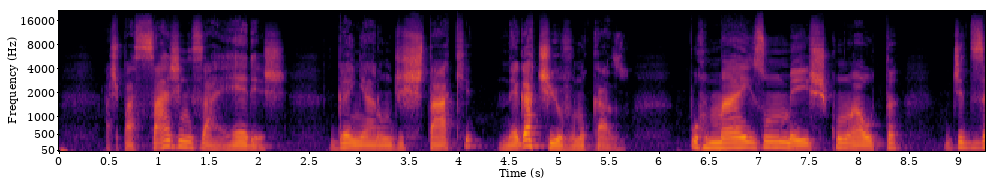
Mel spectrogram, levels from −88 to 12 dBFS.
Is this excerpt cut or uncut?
uncut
